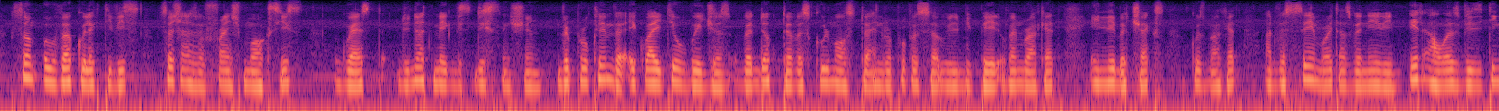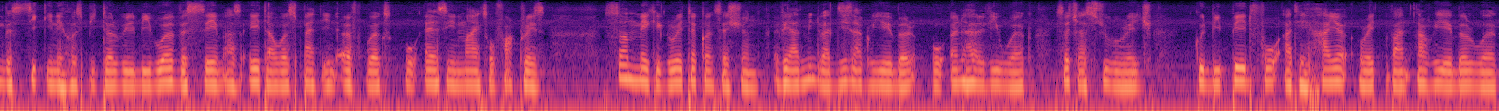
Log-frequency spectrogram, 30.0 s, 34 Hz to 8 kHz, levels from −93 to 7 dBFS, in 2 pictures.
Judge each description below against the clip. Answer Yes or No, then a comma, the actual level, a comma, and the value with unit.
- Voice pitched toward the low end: Yes, low, 120 Hz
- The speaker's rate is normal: Yes, average, 180 wpm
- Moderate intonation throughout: No, narrow, 1.7 semitones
